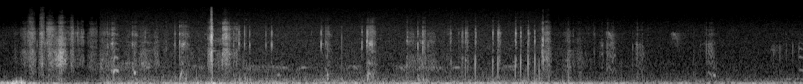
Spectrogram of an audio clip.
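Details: African wildcat kittens lying on a man's stomach in their enclosure chatter in quick, clicky bursts for about five seconds on seeing a bird fly by, then fall quiet, over low rumbling handling noise.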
